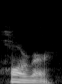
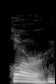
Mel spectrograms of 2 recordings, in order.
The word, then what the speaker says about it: horror: notice you have to make sure and pronounce both syllables of that word? Demonic? No, horror. Horror. Yeah, it's not a horror film.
